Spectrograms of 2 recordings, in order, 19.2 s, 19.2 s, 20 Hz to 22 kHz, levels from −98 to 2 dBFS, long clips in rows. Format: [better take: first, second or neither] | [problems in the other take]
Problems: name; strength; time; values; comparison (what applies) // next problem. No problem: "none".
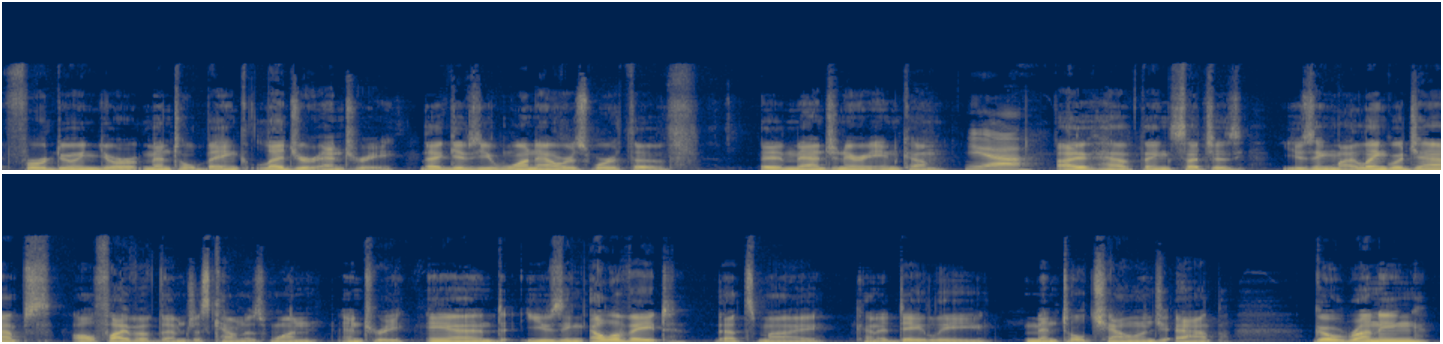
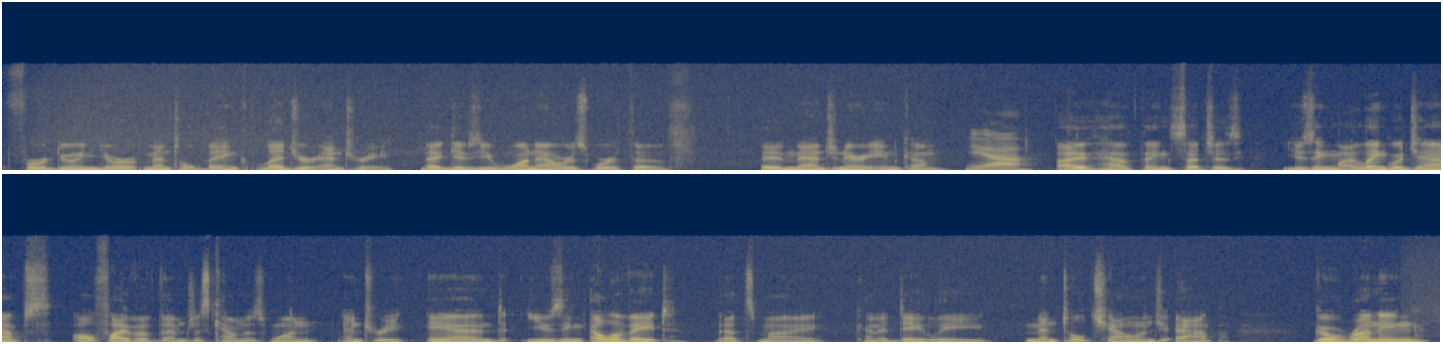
first | hiss; faint; throughout; 25 dB below the speech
